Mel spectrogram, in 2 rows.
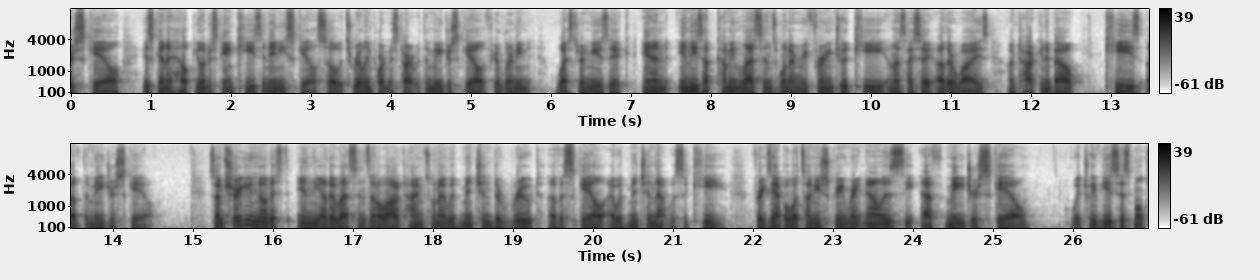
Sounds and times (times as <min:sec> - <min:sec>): Speech: 0:00.0 - 0:14.6, 0:15.2 - 0:26.9.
